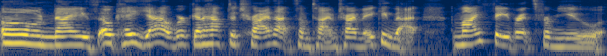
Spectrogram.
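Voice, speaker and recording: A woman with an unremarkable speaking voice, ordinary pitch variation, and a moderate pace. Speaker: podcast host. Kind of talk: casual podcast conversation.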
